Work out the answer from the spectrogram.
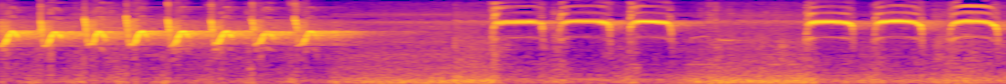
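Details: Singing bar-winged prinia of the semi type, ngebren style: a fast run of sharp rising chirps, then a pause and a series of separate, clear arched whistled notes repeated roughly every half second.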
